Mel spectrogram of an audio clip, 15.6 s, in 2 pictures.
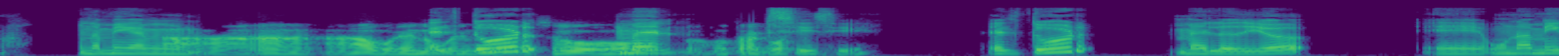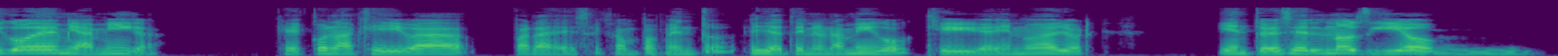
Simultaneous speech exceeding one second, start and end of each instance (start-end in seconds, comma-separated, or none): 2.1-4.1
